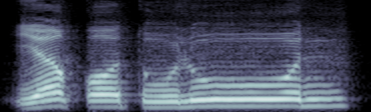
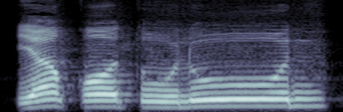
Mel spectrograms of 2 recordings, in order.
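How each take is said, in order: The two takes are said the same way.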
